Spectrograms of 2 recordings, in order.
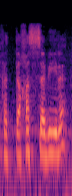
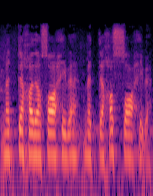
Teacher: الذال تدغم في موضعين أو في حرفين الصاد والسين الذال في السين مثل قولي فاتخذ سبيله يقرأها فاتخذ سبيله والذال في الصاد ما اتخذ صاحبة ما اتخذ صاحبة.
